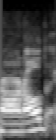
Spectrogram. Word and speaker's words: Arnold: It's Katherine Arnold.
